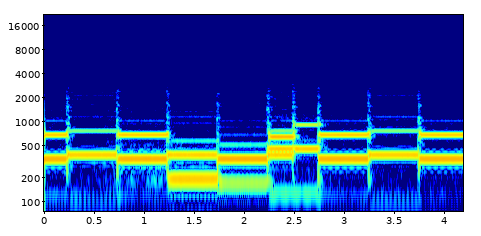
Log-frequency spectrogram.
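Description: Organ-like electronic tones from a MIDI-driven laser galvo board: two or three pure notes held together, stepping to new pitches about every half second.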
